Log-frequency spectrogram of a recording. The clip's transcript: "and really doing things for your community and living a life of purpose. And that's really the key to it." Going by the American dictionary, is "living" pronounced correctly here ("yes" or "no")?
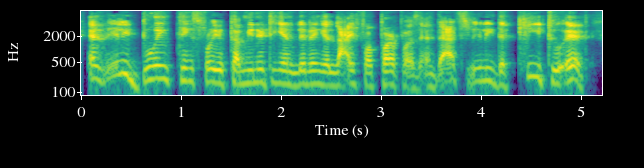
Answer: yes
